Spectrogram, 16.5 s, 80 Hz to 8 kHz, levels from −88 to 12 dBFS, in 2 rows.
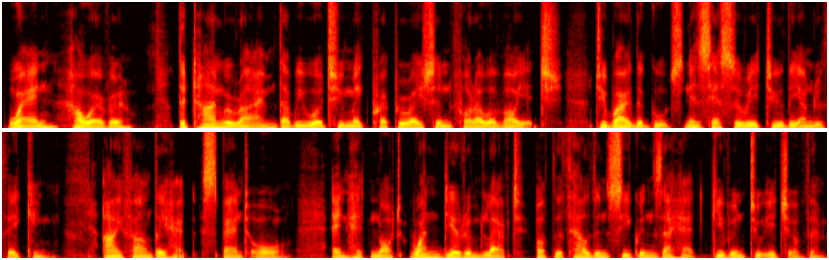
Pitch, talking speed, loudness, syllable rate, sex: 125 Hz, 165 wpm, -20 LUFS, 4.5 syllables/s, male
